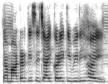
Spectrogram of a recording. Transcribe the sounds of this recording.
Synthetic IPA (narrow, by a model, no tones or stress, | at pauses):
ʈəmaʈəɾk̬isit͡ʃaikəɾekibid̪ʱiɦəj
